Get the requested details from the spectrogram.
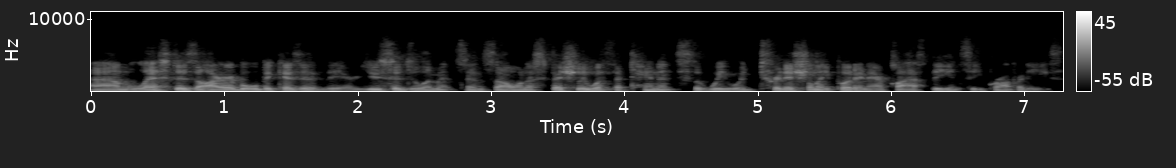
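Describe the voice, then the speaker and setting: A very fast, flat monotone from a man with a New Zealand accent, fairly low in pitch, with hardly any pauses. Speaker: apartment investor and tech entrepreneur. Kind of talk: webinar presentation.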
